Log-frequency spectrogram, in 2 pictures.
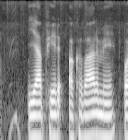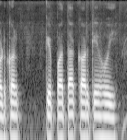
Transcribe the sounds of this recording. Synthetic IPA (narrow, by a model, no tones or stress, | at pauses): japʰiɾəkʰəbaɾmepəɽ̤kəɾ | kepət̪akəɾkeɦoj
